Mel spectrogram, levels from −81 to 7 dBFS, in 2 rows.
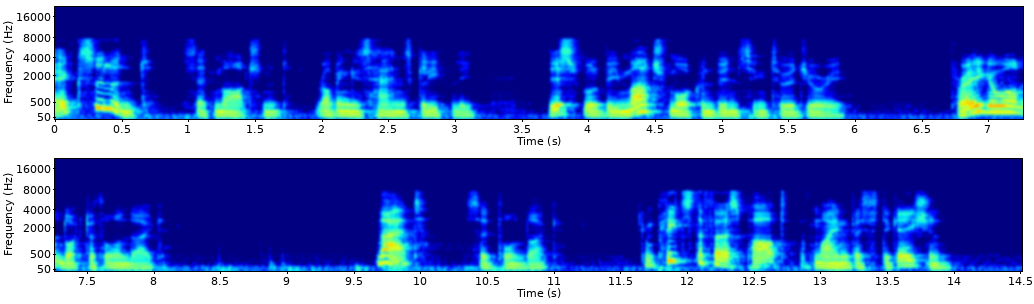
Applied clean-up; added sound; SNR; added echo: none; none; none; reverberation time 0.3 s.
